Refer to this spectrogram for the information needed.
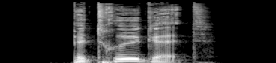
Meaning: second-person plural subjunctive I of betrügen
- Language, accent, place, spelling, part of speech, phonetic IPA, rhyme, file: German, Germany, Berlin, betrüget, verb, [bəˈtʁyːɡət], -yːɡət, De-betrüget.ogg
